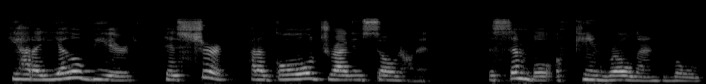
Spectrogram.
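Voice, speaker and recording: A woman's voice: medium pitch, a little slow, a little mellow, distant mic. A twelve-year-old girl reading a children's storybook aloud as scripted narration. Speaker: book reader.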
